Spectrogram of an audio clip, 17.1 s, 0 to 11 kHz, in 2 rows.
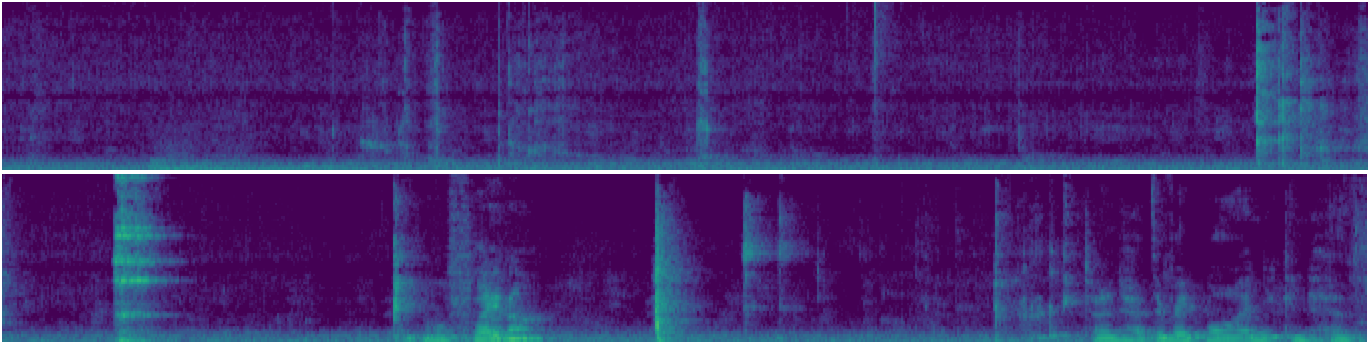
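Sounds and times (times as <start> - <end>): faint steady hum: 0.0 - 17.0
dishes and utensils clinking: 9.2 - 9.7.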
